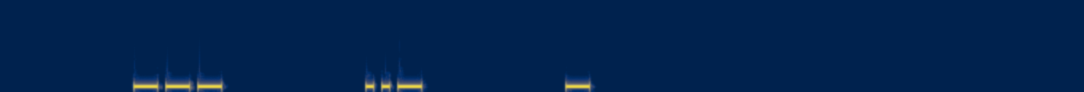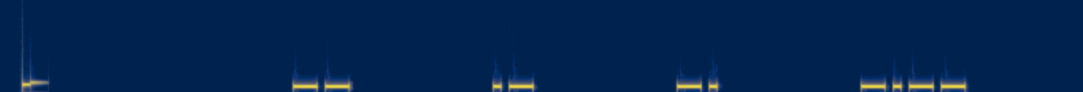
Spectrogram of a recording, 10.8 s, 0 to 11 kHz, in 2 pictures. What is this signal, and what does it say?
Morse code, heard as a keyed tone, about 31 wpm, spaced as for 10 wpm, 700 Hz. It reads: OUT MANY
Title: 6x Character Spacing - Top 100 Words - 30wpm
